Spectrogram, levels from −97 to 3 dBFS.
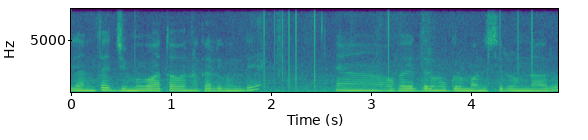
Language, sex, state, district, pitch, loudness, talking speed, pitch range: Telugu, female, Andhra Pradesh, Manyam, 195 Hz, -20 LUFS, 110 wpm, 190-205 Hz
